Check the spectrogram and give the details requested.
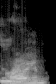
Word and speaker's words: Corian: Corian. Is that how you say it? Correct. Corian.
